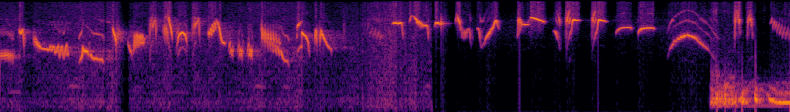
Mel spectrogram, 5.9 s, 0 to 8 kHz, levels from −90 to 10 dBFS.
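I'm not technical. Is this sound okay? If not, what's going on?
No. There are three problems.

The first is gain pumping, and it runs through the whole clip. The level keeps swelling and sinking by a large amount. The likely cause is a microphone level set far too high, with an automatic limiter pulling it down on every loud sound. The result is squashed audio, with loud and soft parts pushed close together.

The second is a short stall from a late packet, from 0.87 to 0.98 s. The audio travelled over a call connection in small pieces. One piece arrived late. While the receiver waited, it held the last bit of sound for about a tenth of a second. That sound is drawn out, with a faint buzz or dip. Nothing is lost. The audio just resumes a moment late.

The third is a call audio freeze, from 3.31 to 3.44 s. For about a tenth of a second, the last sound carries on as a buzz or hiss that fades, without going fully silent. 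Then the audio picks up exactly where it stopped. The likely cause is pieces of audio held up on the connection, leaving the receiver with nothing new to play. Again nothing is missing, but a small pause has been added.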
